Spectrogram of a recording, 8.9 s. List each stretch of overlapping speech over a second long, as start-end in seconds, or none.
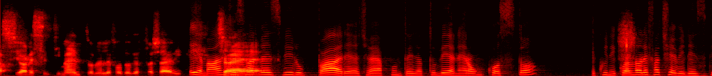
none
